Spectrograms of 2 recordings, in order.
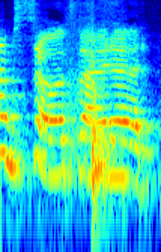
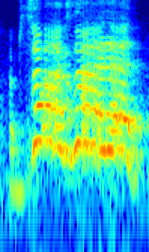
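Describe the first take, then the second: First: Sung excitement. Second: High loud burst of joy; yelling with unboxing excitement; excited shout. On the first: Acted. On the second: Real, not acted.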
